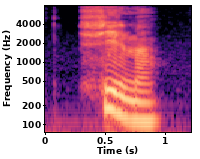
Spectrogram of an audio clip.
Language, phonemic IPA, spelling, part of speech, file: French, /film/, films, noun, LL-Q150 (fra)-films.wav
- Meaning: plural of film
